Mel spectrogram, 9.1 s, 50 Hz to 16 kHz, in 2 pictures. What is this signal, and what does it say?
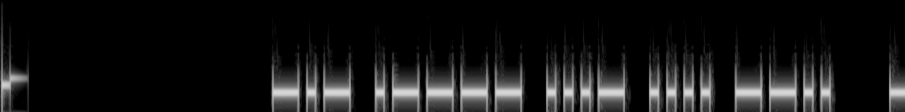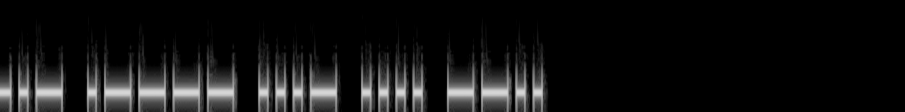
Morse code, heard as a keyed tone, about 28 wpm, 700 Hz. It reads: K1VHZ K1VHZ
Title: USA Call Signs Repeated 2x 28wpm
